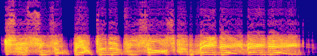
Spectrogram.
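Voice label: damaged engine, mood high, French; War Thunder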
